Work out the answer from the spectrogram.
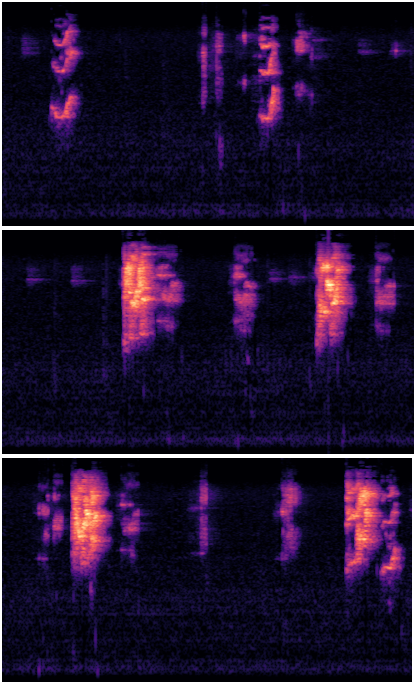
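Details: Young Javan myna giving scattered, harsh, scratchy bursts of high chatter, spaced irregularly with short silent gaps between them.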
